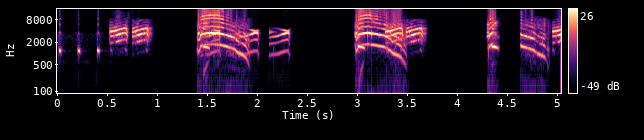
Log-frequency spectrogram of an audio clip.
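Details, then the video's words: Red and white crake lure calls mixed together as a combination for trapping in rice-field and swamp settings: squeaky, bouncing harmonic notes in short bursts, some sliding down sharply, separated by brief silences. "Suara pikat burung tikusan merah vs putih"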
